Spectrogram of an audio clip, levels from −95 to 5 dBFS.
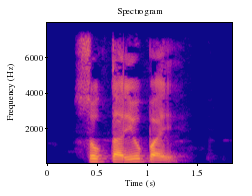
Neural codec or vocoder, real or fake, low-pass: none; real; 7.2 kHz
